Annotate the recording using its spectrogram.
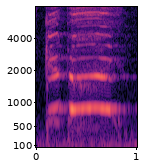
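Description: It is said in a high voice.

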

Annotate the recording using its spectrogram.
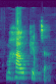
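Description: It is said in an exaggerated, slangy accent.

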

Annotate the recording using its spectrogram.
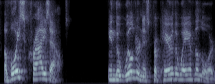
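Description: The pause comes before 'in the wilderness'.

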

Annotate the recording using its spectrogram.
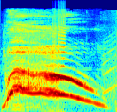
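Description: It is said with a gruff voice.

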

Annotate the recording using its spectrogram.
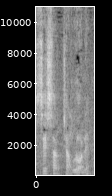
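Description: The name is said with Spanish pronunciation. "I'll say it in Spanish pronunciation"

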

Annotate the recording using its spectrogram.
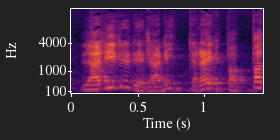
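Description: The voice is projected with crisp articulation. The speaker calls it right. "こっちの喋り方で"

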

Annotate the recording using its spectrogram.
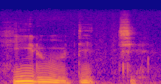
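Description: The name is said with Japanese sounds. "had been transformed into Hiruditchi"

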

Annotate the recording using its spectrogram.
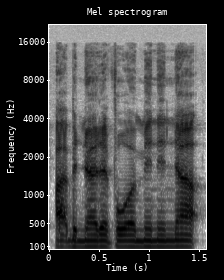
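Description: The pitch stays on one flat note.

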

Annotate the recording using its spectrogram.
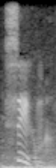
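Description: It is pronounced the Greek way. The speaker calls it right. "It's sigma"

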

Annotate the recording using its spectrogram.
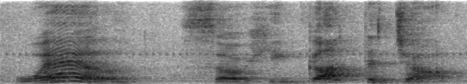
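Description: It is said with an angry, annoyed tone. The speaker is upset that he got the job.

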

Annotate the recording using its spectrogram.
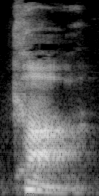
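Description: The final R sound is dropped. "drop it when it is at the end of a word, followed by a pause"

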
